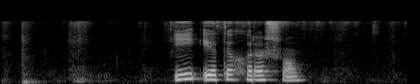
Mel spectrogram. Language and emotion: Russian, neutral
